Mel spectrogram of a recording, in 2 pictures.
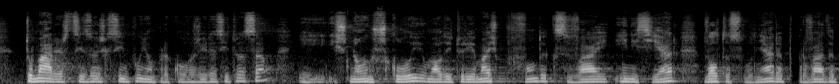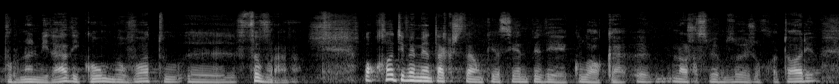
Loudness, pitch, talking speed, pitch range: -24 LUFS, 125 Hz, 175 wpm, 115-135 Hz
